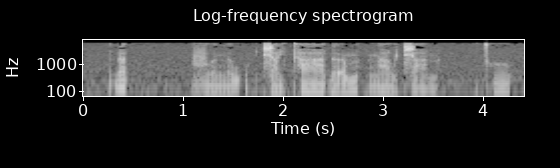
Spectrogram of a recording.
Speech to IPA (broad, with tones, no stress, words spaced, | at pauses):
ɗə˦˥t̚ | vu˨˩ə̯ŋə̰˧˨wʔ | t͡ɕa˨˩jt̪ʰaː˧ɗə̰ː˧˥m | ŋa˨˩wt͡ɕa˨˩m | t̪ʰu˧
